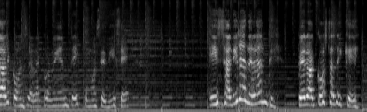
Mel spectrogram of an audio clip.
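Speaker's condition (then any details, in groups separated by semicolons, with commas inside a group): Cerebral palsy from birth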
